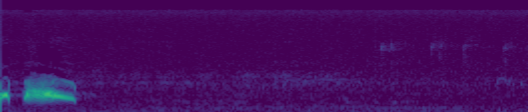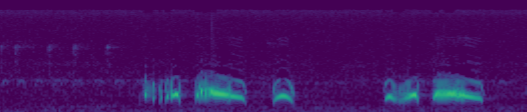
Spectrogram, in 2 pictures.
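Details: Spotted dove coo played as a lure to get young birds cooing: one hollow phrase, a long quiet gap, then two more phrases, each with stuttering lead-in notes, a sustained coo and a short final note.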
